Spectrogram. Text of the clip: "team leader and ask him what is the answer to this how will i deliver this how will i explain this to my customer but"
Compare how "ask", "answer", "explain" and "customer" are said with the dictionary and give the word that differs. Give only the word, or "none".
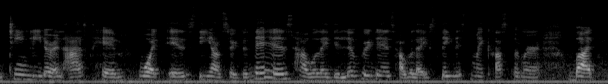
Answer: explain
